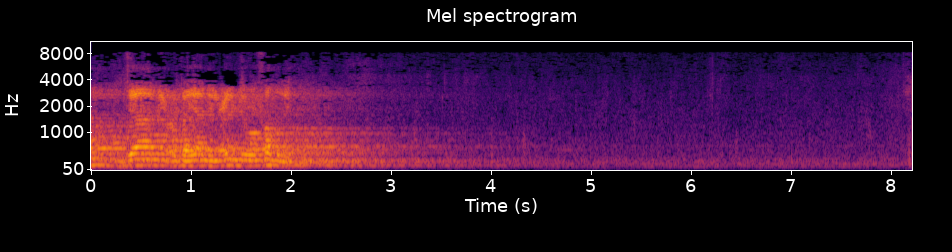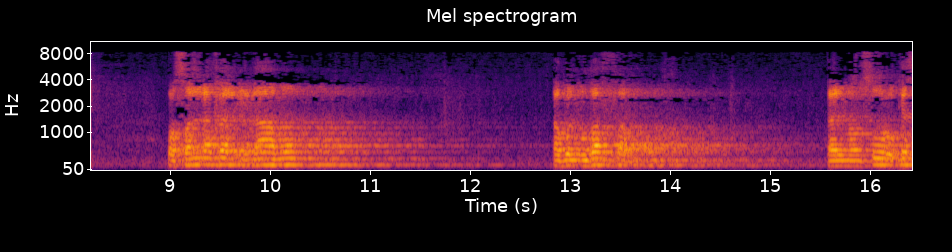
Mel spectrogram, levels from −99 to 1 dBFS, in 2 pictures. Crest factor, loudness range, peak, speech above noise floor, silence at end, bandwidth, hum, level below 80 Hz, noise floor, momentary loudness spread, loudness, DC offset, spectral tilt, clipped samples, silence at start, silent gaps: 22 dB; 9 LU; -4 dBFS; 35 dB; 0 s; 8.8 kHz; none; -70 dBFS; -56 dBFS; 22 LU; -23 LUFS; under 0.1%; -6 dB/octave; under 0.1%; 0 s; none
